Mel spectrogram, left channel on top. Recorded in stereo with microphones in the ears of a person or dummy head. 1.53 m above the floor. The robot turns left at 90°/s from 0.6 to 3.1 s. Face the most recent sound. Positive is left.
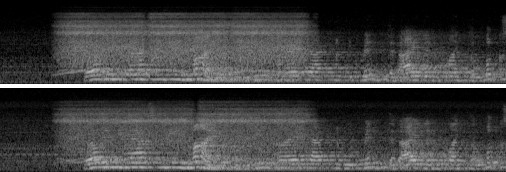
turn(degrees=125)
